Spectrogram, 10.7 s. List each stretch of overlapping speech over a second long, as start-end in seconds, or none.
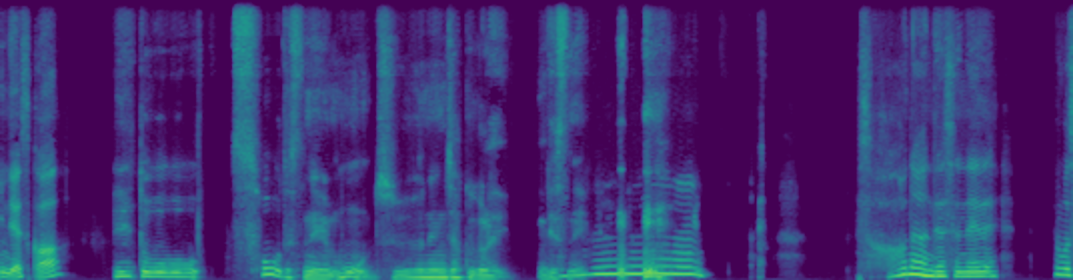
none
